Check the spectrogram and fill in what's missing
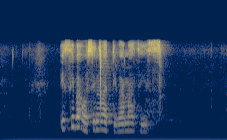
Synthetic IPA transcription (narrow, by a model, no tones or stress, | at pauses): isiɓawosiŋ͡ǀad̥ʱik̬amaziːsi̥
